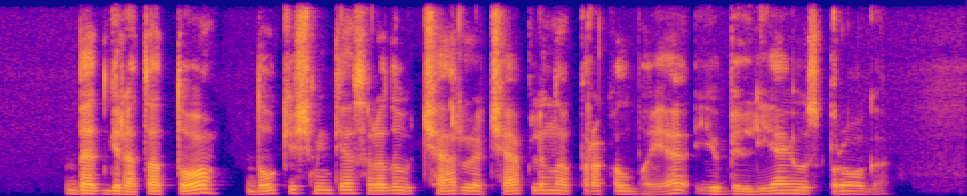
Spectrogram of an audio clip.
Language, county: Lithuanian, Panevėžys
